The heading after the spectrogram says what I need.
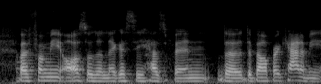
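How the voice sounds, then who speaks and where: A woman speaks at a moderate pace with a German accent. Her pitch is very deep and low, over a quiet background. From Germany. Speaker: real estate developer and coach. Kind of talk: interview.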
